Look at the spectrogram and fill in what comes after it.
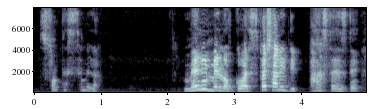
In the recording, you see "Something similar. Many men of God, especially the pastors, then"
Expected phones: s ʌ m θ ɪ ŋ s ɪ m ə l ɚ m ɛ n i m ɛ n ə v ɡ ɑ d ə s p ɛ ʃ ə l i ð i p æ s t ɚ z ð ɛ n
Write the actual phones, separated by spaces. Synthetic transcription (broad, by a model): s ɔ m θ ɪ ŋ s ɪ m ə l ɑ m ɛ n i m ɛ n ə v ɡ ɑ ə s p ɛ ʃ ə l i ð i p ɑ s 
